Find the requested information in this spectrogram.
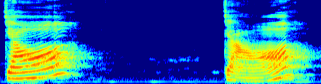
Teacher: Sắc is fast. Hỏi is low. Sắc is straight. Hỏi is curved.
